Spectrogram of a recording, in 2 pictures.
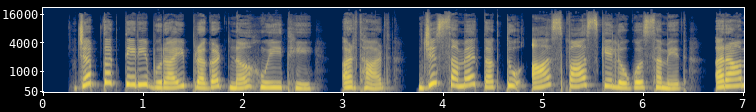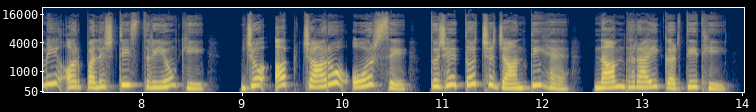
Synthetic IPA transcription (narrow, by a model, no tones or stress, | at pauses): d͡ʒɐb̚t̪ɐk̚t̪eːɾibʊɾaːipɾɐɡəʈnɐɦʊit̪ʰi | ɐɾt̪ʰaːt̪ | d͡ʒɪsːɐməjt̪ɐkt̪uːaːspaːskeloːɡõsɐmeːt̪ | aːɾaːmiʔɔːɾpɐlɪʃʈ̪ist̪ɾiːjõki | d͡ʒoːʔɐb̚t͡ʃaːɾõʔɔːɾse | t̪ʊd͡ʒʱet̪ʊt͡ʃʃʰd͡ʒaːnt̪iɦɛ̃ | naːmd̪ʱɐɾaːikɐɾt̪it̪ʰiː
